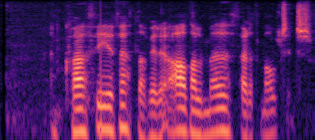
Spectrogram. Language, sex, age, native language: Icelandic, male, 20-29, Icelandic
